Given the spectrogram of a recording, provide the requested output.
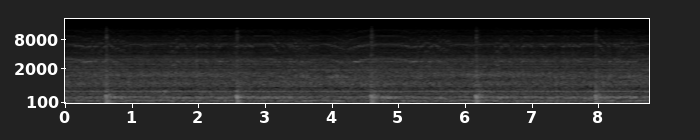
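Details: Anycubic i3 Mega feeding PLA: sharp single extruder clicks every one to two seconds over quiet motor whir, filament skipping; suspected slicer settings, unlevel heat bed, old PLA, or faulty extruder, not confirmed.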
